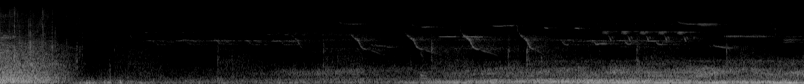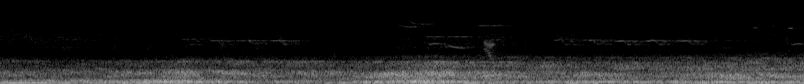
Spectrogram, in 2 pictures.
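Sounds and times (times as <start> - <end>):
low outdoor rumble: 0.0 - 1.2
birds chirping and singing: 0.0 - 9.2, 9.8 - 16.0.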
